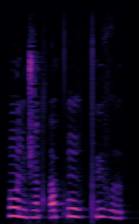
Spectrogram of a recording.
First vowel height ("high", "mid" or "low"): mid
